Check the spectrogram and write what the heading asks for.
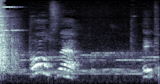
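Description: A sharp metallic clink right at the start, as a screw is worked loose from the underside of a sofa with a hex key, over background music.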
